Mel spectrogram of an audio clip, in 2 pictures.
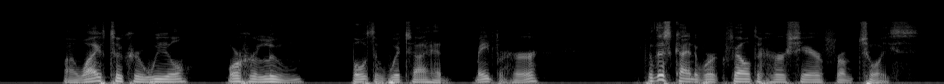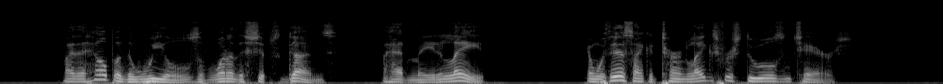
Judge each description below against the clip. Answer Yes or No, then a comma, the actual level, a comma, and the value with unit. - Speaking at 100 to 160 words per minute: No, average, 175 wpm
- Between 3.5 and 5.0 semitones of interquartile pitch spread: Yes, average, 4.1 semitones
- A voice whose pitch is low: Yes, low, 120 Hz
